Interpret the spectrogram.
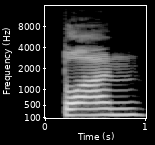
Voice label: "duan", Nihao

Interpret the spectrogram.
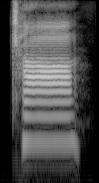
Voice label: "cha", Nihao

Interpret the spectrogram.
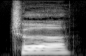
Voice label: "che", Nihao

